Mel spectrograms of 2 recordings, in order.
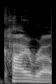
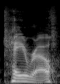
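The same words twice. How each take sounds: First: The name is said in its usual international way. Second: The name is said with an American local pronunciation. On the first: This is how the original city is called. "a city named Cairo" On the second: Americans rename the place their own way. "we are America, where you can have a city named Cairo and just call it Cairo"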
